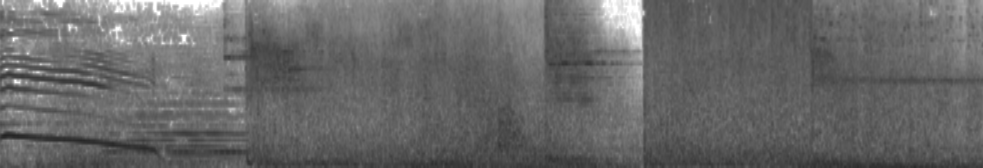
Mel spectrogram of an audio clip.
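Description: A video game ultimate ability: a high whining tone slides downward, then gives way to loud, roaring explosive blasts that rumble on with sharp cutoffs and fresh bursts, with no one talking.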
